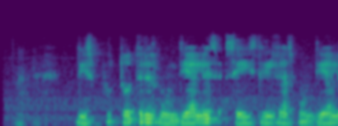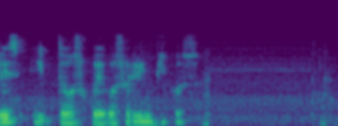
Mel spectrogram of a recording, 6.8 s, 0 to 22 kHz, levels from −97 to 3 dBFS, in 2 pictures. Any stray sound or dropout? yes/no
no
